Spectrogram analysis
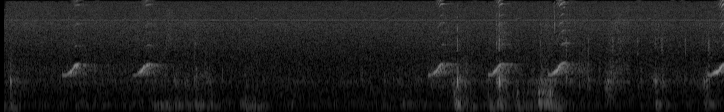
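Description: A cockatiel gives short, rising whistled chirps, repeated in quick bursts.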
